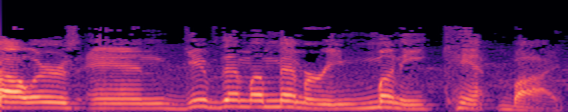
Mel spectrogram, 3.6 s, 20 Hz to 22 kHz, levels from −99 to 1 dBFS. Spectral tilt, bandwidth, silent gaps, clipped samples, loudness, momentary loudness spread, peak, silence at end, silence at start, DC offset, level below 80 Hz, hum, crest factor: -6 dB/octave; 8.4 kHz; none; under 0.1%; -24 LUFS; 9 LU; -4 dBFS; 0.05 s; 0 s; under 0.1%; -68 dBFS; none; 18 dB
